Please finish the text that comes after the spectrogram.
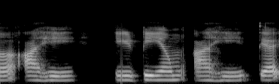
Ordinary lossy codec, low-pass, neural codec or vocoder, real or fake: none; 7.2 kHz; none; real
